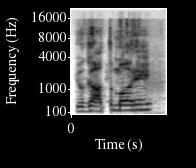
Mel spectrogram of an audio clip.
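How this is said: It is said in a put-on character voice.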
